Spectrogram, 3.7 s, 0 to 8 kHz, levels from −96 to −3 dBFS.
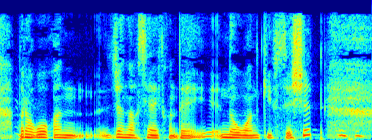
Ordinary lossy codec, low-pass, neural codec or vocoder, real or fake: MP3, 48 kbps; 7.2 kHz; none; real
